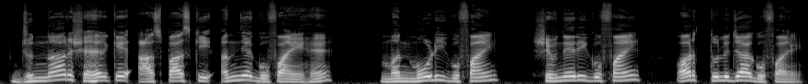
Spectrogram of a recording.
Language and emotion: Hindi, neutral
